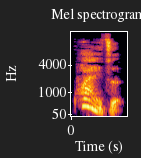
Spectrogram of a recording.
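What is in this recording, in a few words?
"kuai4zi", Chinese; 筷子; 箸; kuàizi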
